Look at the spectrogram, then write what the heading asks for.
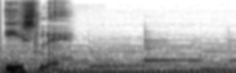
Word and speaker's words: isle: La pronunciación, sin embargo, permaneció obstinadamente germánica y nunca recogió esa consonante insertada.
